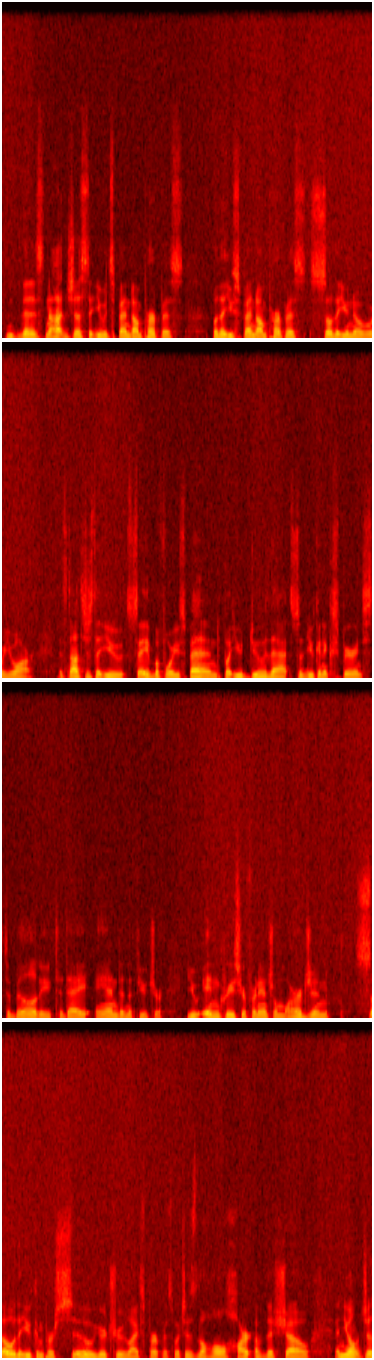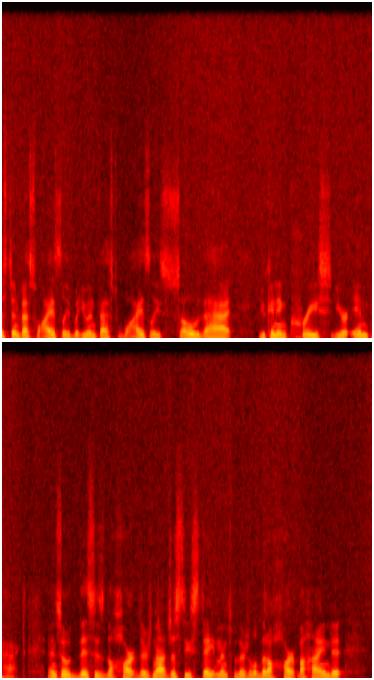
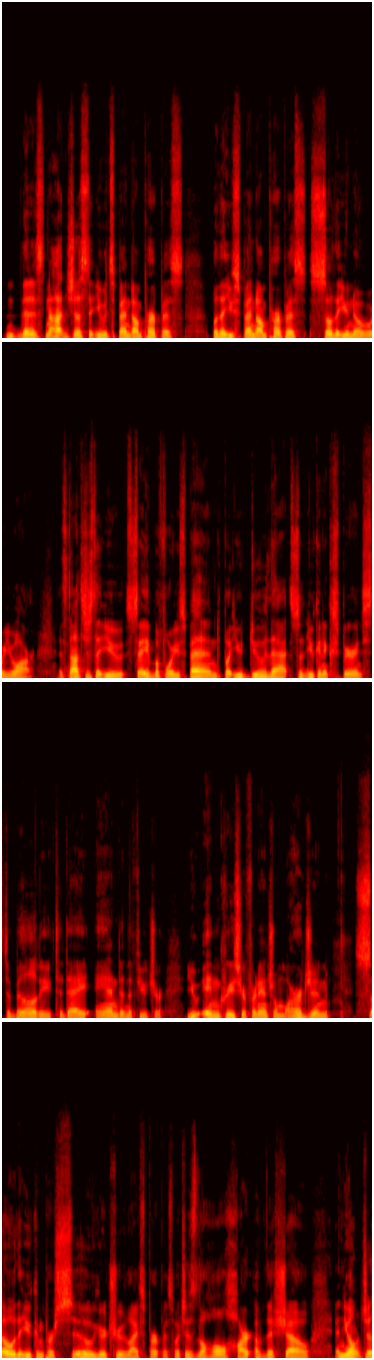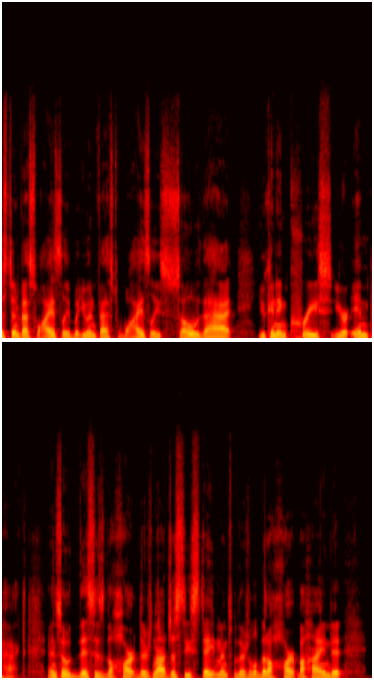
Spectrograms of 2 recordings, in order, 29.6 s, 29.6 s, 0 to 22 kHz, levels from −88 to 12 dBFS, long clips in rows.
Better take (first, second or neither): second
